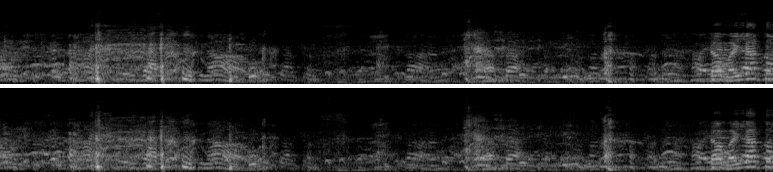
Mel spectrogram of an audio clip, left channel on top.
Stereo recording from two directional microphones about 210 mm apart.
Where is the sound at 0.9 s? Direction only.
40° left (ahead or behind).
